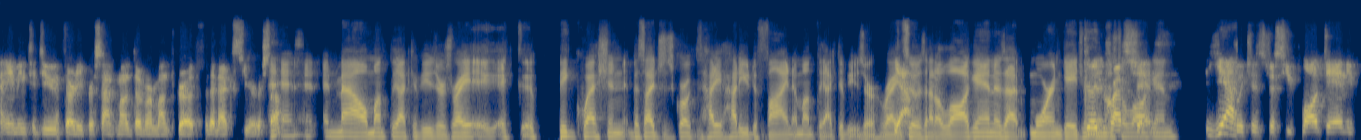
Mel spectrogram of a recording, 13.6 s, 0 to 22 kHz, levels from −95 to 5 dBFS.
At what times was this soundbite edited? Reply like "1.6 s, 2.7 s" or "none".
12.4 s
